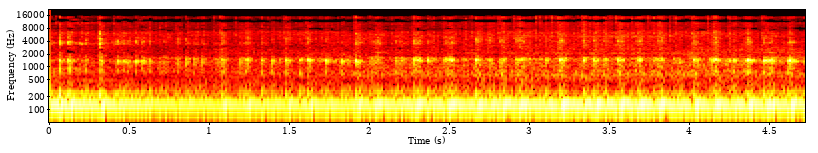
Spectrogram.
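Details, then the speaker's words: 2002 Arctic Cat ZR500 two-stroke snowmobile started cold with the key; steady, slightly lumpy burble with low even exhaust note, no knocks or rattles, could use a tune-up but nothing major; normal cold-start idle. "i'm going to fire it up right now while it's cold so you guys can see how good it starts it's a good running sled for sure you probably could use a tune up but i mean nothing crazy"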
